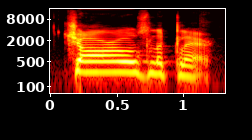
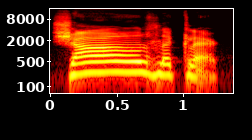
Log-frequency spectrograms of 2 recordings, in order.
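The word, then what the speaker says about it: Charles Leclerc: name is pretty cool Charles L clar and you got to pronounce it like that because he's not American you better pronounce it the way he's supposed to pronounce it Charles L clar okay very cool second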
